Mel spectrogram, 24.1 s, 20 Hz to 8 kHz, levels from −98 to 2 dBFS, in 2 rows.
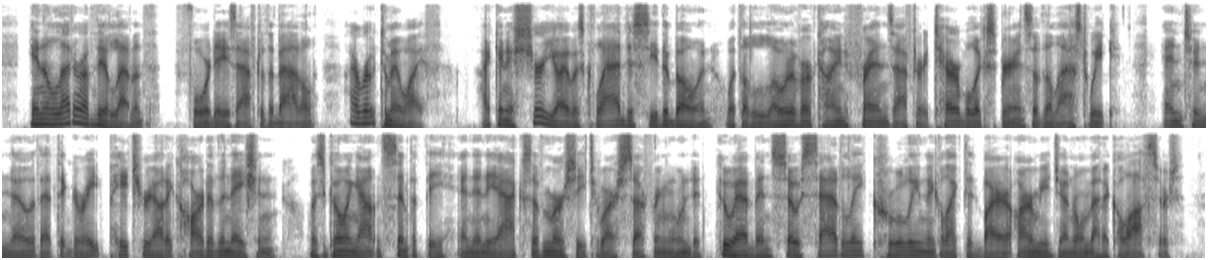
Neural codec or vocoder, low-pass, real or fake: codec, 16 kHz, 4 kbps, FreqCodec, larger model; 7.2 kHz; fake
